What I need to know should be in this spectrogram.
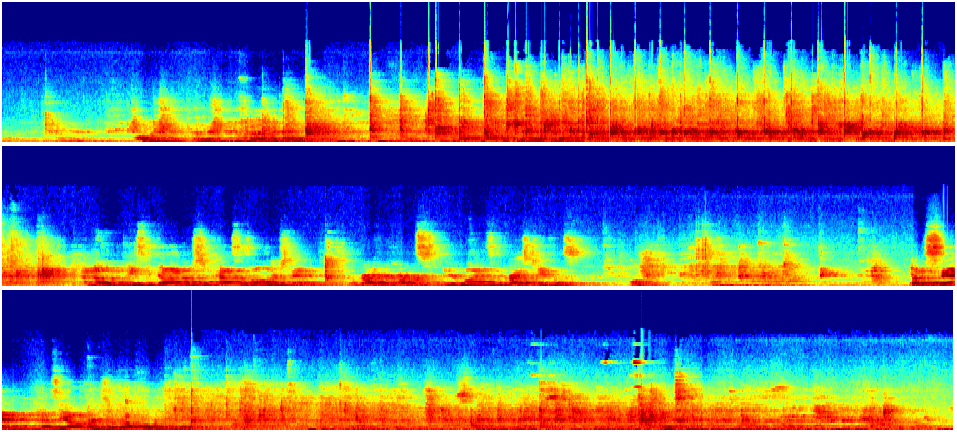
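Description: A man speaks into a microphone in a large echoing hall.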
